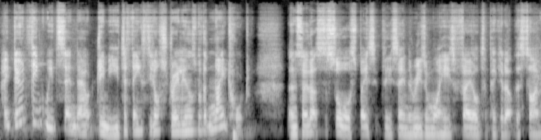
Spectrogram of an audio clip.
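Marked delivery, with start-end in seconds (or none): 0.0-3.7 upper-class British royal accent, high, swooping, sing-song. Read out a source's words about Jimmy and the Australians, in the Queen's accent. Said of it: "I may do it in the Queen's accent".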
